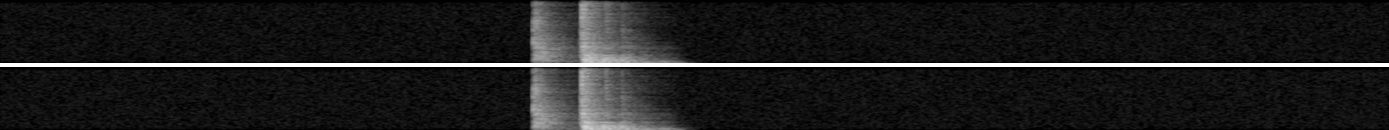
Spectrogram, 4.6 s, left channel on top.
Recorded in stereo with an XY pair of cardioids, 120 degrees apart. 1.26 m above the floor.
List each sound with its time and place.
1.8 s a door slam: 20° right, 1.2 m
